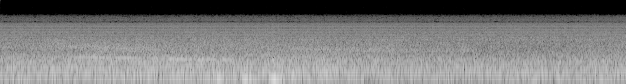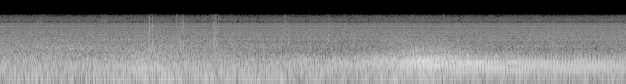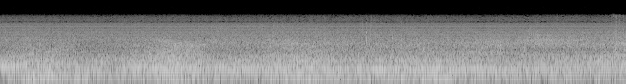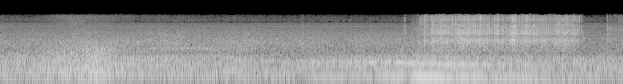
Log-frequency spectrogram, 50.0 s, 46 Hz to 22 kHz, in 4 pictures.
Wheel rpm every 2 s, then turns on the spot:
0, 0, 0, 0, 0, 0, 0, 0, 0, 0, 0, 0, 0, 0, 0, 0, 0, 0, 0, 0, 0, 0, 0, 30, 30.
46-50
